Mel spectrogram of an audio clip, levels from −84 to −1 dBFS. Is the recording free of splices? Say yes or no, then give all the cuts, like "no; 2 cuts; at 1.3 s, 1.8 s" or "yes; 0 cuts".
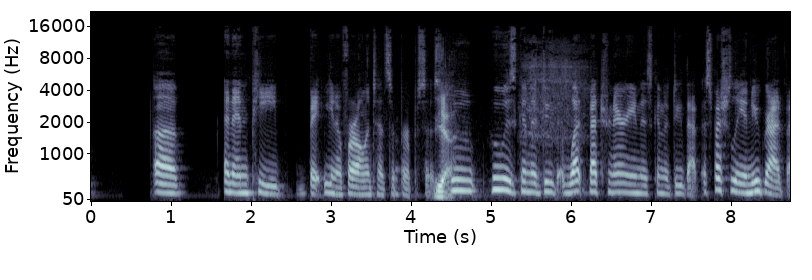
yes; 0 cuts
